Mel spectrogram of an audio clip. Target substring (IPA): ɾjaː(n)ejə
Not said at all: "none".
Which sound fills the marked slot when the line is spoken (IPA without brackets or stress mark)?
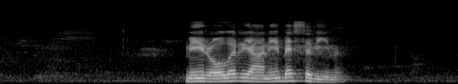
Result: n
